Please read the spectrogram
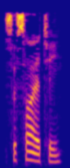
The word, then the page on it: society: British English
